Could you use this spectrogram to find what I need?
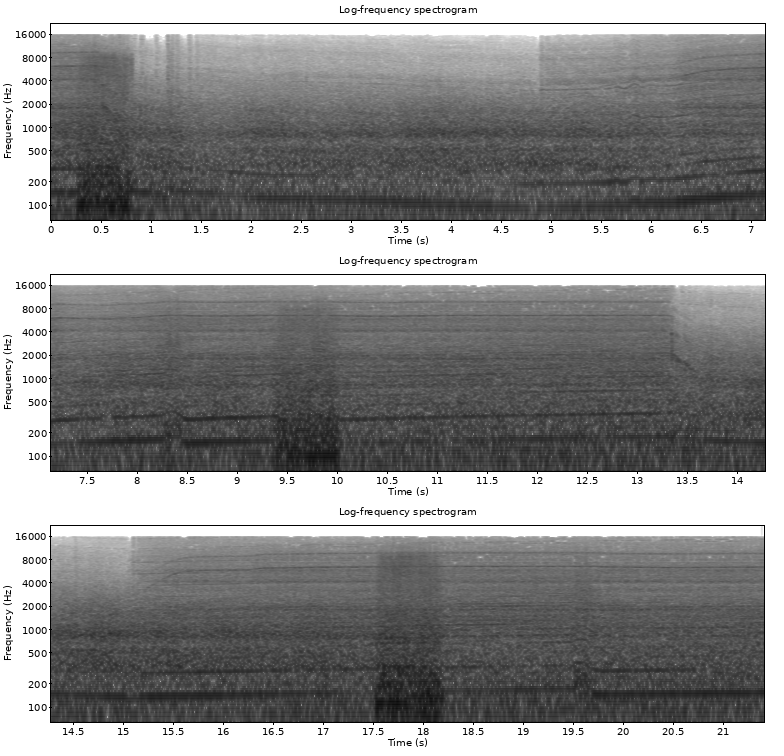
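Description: A race car engine drones and rises in pitch as the car speeds up, then drops as it slows.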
